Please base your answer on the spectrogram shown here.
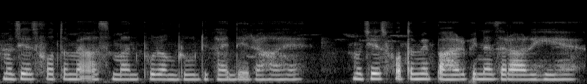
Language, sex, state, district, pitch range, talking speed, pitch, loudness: Hindi, female, Arunachal Pradesh, Lower Dibang Valley, 230-245 Hz, 215 wpm, 235 Hz, -21 LUFS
